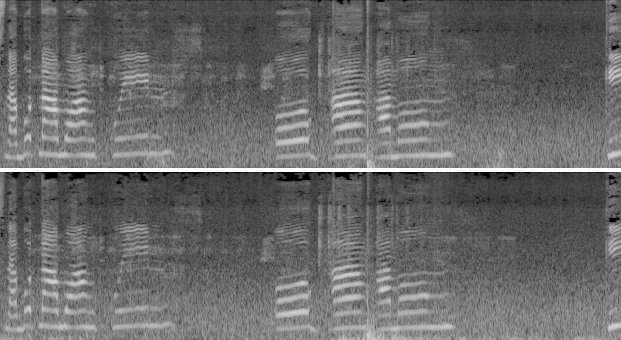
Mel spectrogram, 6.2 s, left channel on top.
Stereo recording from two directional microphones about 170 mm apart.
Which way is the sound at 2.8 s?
15° left (ahead or behind).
